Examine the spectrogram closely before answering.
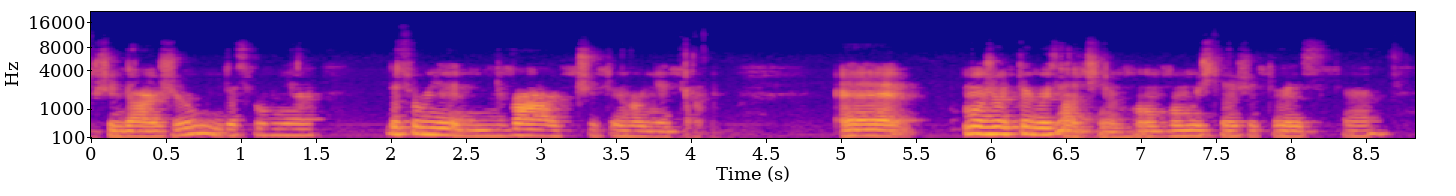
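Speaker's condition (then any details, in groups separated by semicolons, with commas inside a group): Spinal muscular atrophy; cannot use normal keyboard, uses phone touchscreen connected directly to computer, right-click via two keys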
